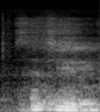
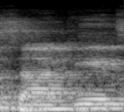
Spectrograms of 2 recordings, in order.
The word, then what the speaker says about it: सचेत: वैसे बहुत साकेत, संचेत, सुचेत, पता नहीं क्या क्या है, बट वैसे सचेत।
